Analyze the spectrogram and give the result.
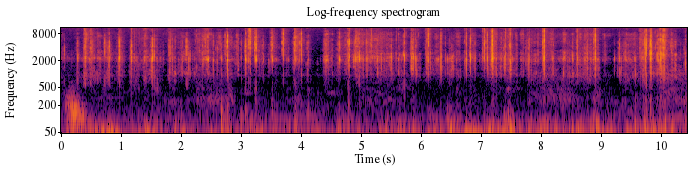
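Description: Long acrylic nails scratch and tap the hollow plastic shell of pink and white cat-ear over-ear gaming headphones with glowing LED ears, held close to the mics, working over the earcups and headband. A dense stream of quick, dry clicks and scratchy rasps rings bright and crisp with almost no low end, each tap dying away instantly.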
